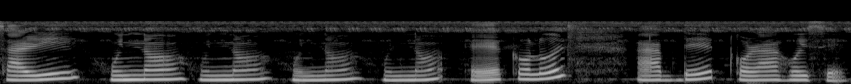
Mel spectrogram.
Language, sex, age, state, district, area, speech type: Assamese, female, 30-45, Assam, Jorhat, urban, read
